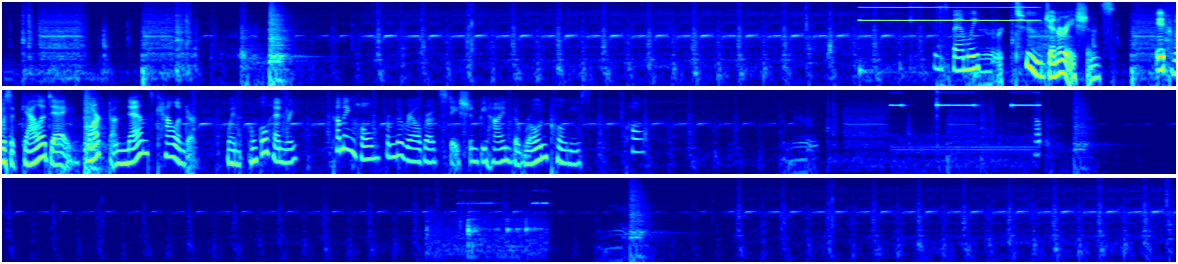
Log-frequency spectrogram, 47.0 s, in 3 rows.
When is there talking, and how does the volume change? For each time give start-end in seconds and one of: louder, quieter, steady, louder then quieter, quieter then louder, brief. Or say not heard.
12.4-24.2 quieter.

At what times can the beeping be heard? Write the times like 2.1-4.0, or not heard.
11.4-13.8, 27.4-29.5, 37.0-38.6.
